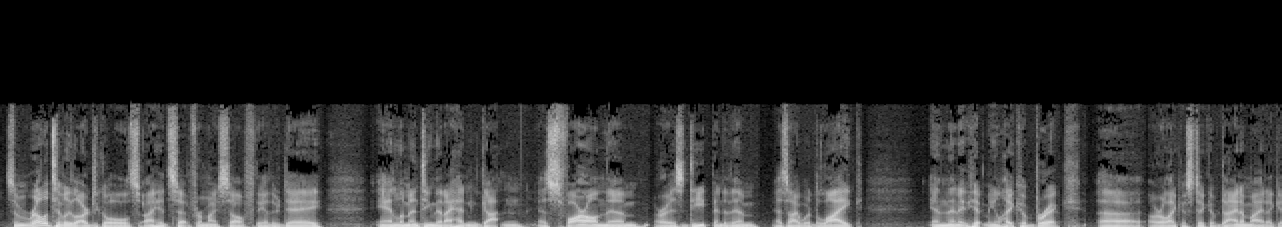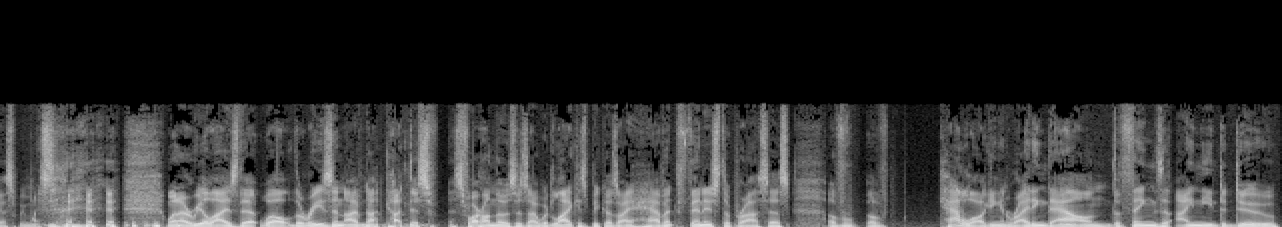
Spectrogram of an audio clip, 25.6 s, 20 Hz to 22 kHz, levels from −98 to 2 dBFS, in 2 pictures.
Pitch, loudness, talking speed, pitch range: 95 Hz, -17 LUFS, 210 wpm, 85-110 Hz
